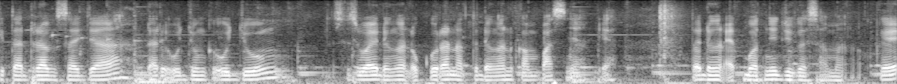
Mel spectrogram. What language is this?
Indonesian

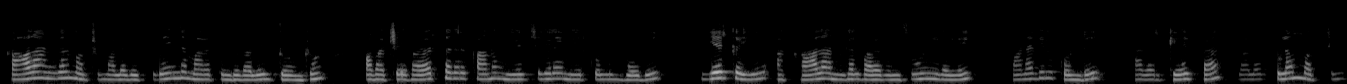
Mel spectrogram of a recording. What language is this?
Tamil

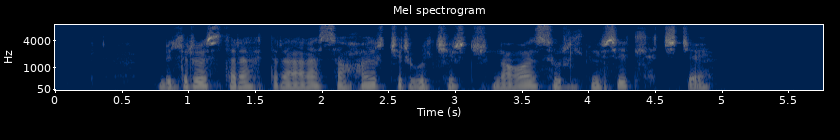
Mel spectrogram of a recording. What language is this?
Mongolian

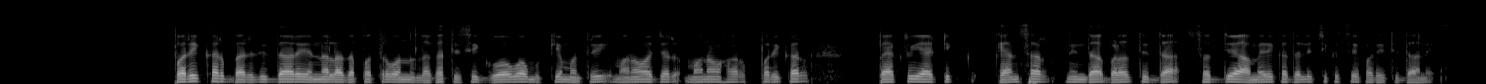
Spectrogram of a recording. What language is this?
Kannada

